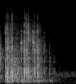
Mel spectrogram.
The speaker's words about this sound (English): sorry, that was my phone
